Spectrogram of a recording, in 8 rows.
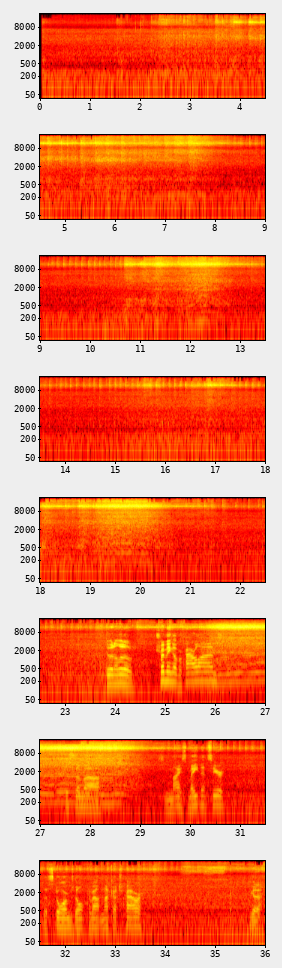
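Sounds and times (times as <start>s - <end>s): engine running: 0.0s - 36.0s.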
